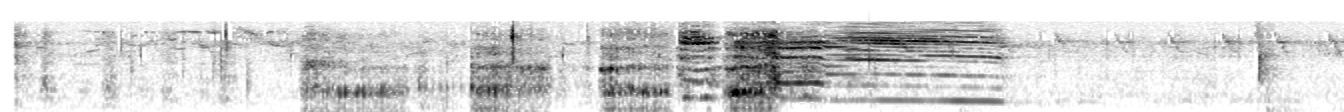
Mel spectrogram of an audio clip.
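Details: Very chubby Border Collie puppy letting out a drawn-out whining howl that slides gently downward for about a second, after several loud scuffling bursts and clatter.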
